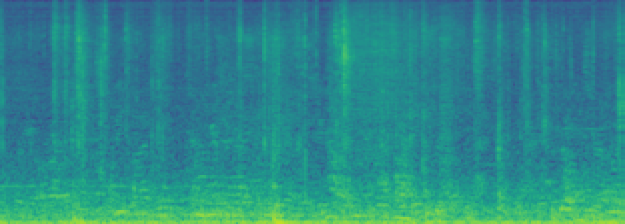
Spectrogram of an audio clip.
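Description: Indistinct voices talking in the background over a steady low hum.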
